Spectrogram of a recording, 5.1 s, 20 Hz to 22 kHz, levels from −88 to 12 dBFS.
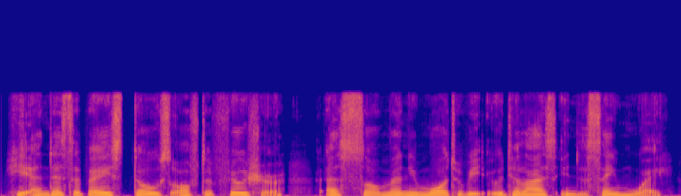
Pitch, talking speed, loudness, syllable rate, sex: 210 Hz, 200 wpm, -18 LUFS, 6.2 syllables/s, female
